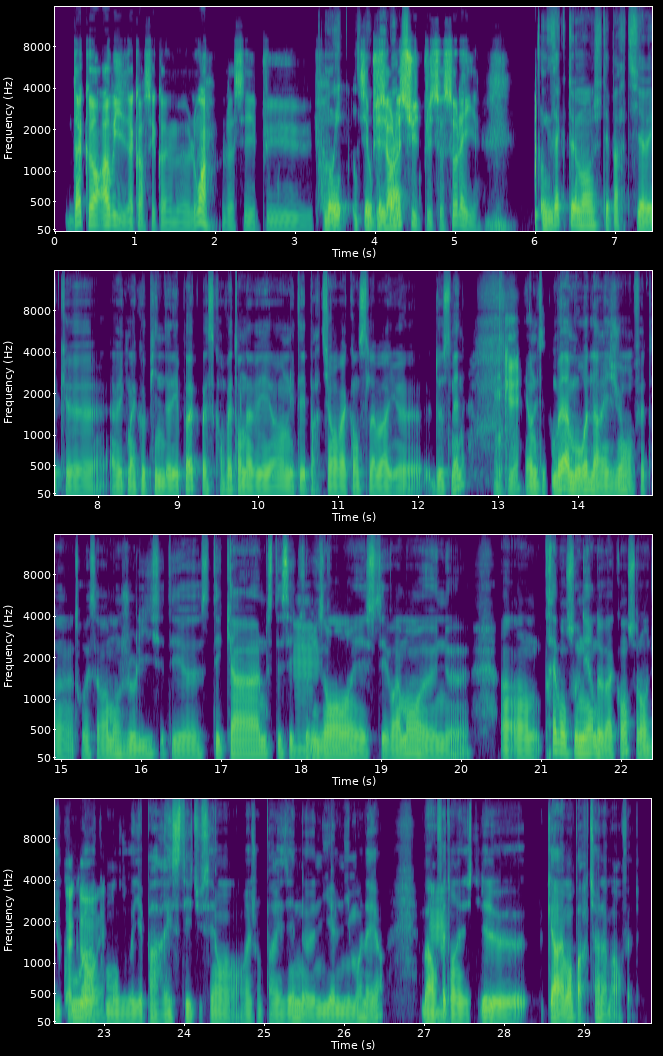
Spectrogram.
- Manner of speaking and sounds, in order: other noise; stressed: "loin"; other background noise; tapping
- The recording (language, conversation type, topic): French, podcast, Peux-tu me parler d’un déménagement qui a vraiment changé ta vie, et me dire comment tu l’as vécu ?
